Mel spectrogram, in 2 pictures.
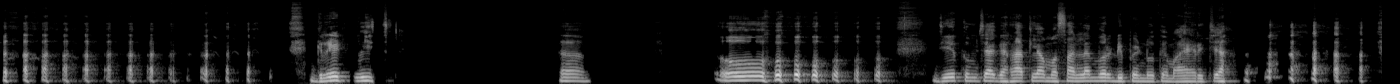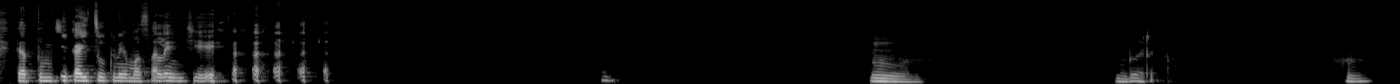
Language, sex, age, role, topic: Marathi, male, 40-44, host, अभिप्राय मिळाल्यावर तुम्ही कसा प्रतिसाद देता?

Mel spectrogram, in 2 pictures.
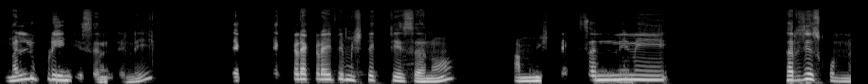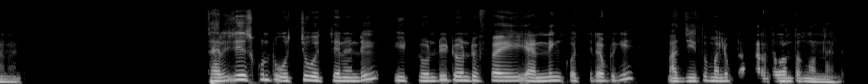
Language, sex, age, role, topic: Telugu, male, 30-34, guest, మీకు జీవితం అర్థవంతంగా ఉందని ఎప్పుడు అనిపించింది?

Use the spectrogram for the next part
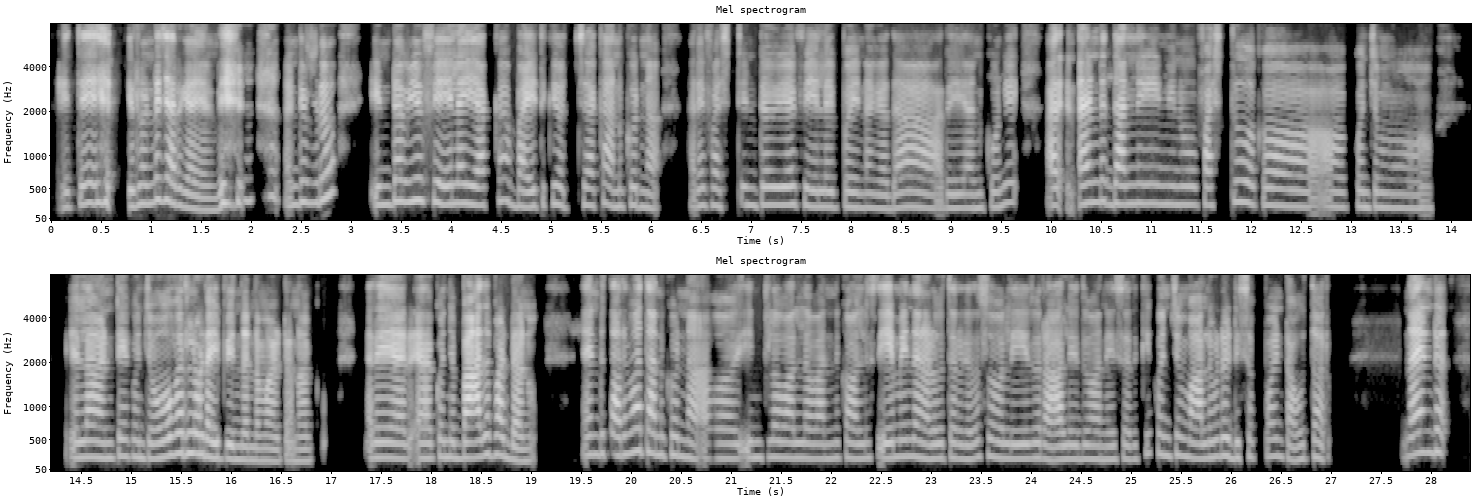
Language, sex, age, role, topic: Telugu, female, 20-24, guest, తప్పుల ద్వారా నేర్చుకోవడాన్ని మీరు ఎలా స్వీకరిస్తారు?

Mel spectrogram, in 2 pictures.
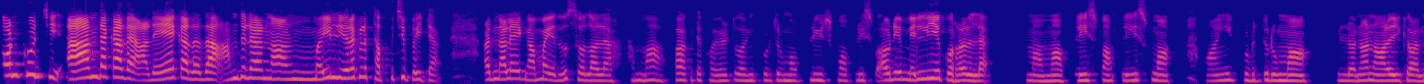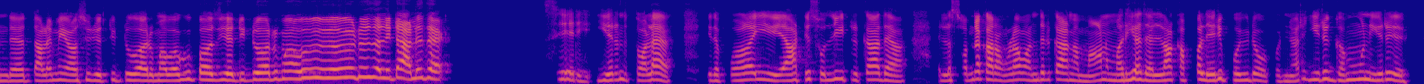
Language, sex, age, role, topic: Tamil, female, 35-39, guest, பெற்றோரிடம் உங்கள் தோல்வியை எப்படி தெளிவாகவும் பொறுப்புடன்வும் விளக்குவீர்கள்?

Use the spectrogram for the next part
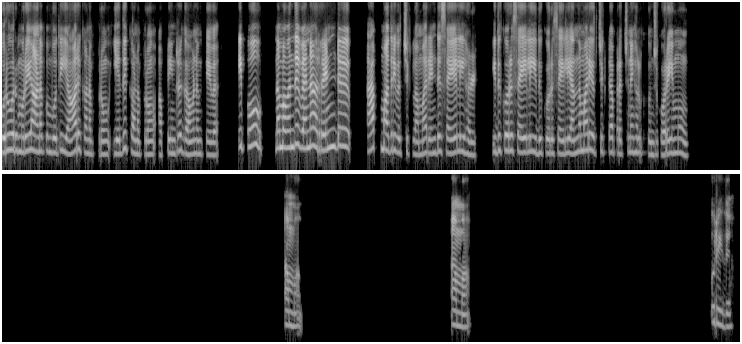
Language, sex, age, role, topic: Tamil, female, 25-29, host, வேலைக்கான கணக்குகளையும் தனிப்பட்ட கணக்குகளையும் நீங்கள் தனித்தனியாக வைத்திருக்கிறீர்களா?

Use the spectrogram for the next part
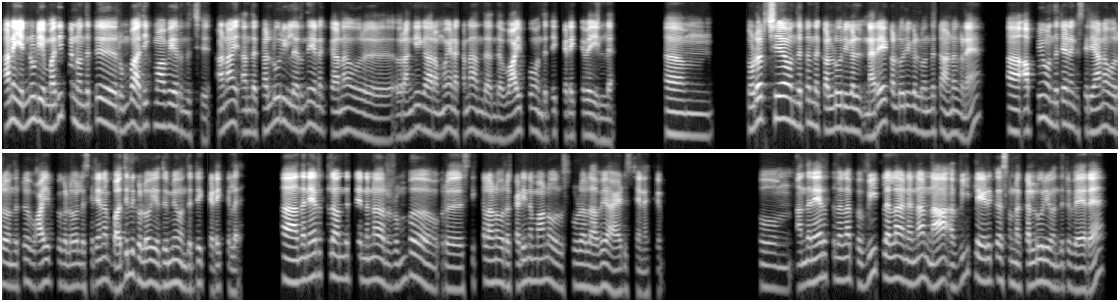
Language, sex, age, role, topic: Tamil, male, 20-24, guest, தாமதம் அல்லது தோல்வி ஏற்படும் போது உங்கள் மனதை நீங்கள் எப்படித் தாங்கிக்கொள்கிறீர்கள்?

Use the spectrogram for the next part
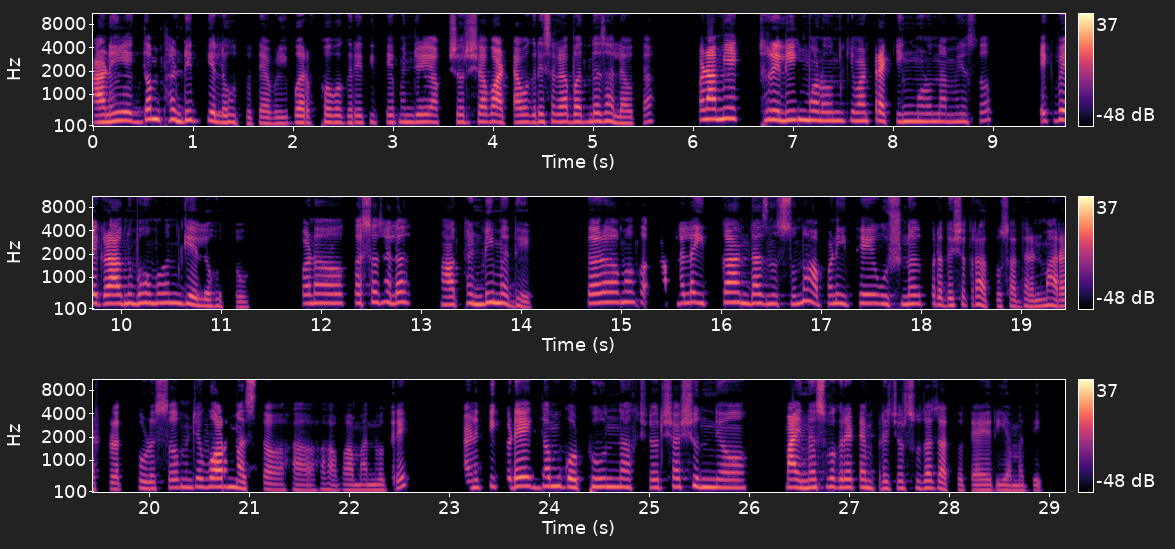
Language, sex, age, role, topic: Marathi, female, 35-39, guest, ऋतू बदलल्यावर तुमच्या मनःस्थितीवर कसा परिणाम होतो?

